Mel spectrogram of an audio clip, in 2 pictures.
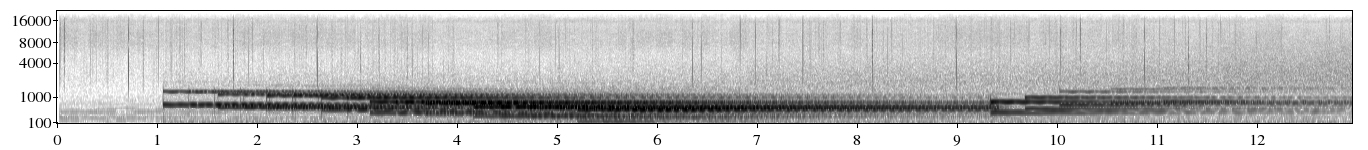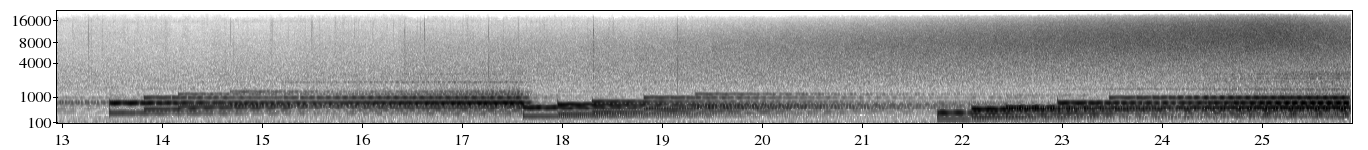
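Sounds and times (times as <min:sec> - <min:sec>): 
music interlude: 0:01.1 - 0:25.8.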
